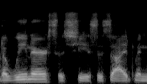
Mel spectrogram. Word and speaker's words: Zeidman: I checked in on Jess's last name pronunciation because I'm a Weiner, not a Weiner. So she's a Zeidman, not a Zeidman.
